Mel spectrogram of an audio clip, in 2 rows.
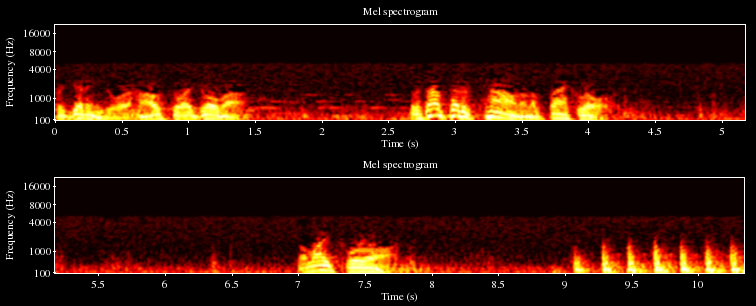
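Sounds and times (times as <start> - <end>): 
speech: 0.1 - 1.5, 2.6 - 4.2, 7.0 - 7.9
knocking on a house door: 8.9 - 10.3.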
